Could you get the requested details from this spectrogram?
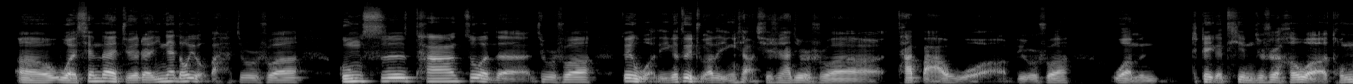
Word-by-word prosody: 呃， 95 Hz, -2 st, +3 dB
我 105 Hz, 0 st, +4 dB
现 145 Hz, -1 st, 0 dB
在 145 Hz, -3 st, +7 dB
觉 100 Hz, -3 st, -1 dB
着 105 Hz, -1 st, +2 dB
应 130 Hz, +5 st, -1 dB
该 150 Hz, -, +2 dB
都 145 Hz, +1 st, +2 dB
有 145 Hz, -, +1 dB
吧。 -, -, -12 dB
就 105 Hz, -1 st, -6 dB
是 100 Hz, -, -7 dB
说 105 Hz, 0 st, -1 dB, 0.3 s
公 140 Hz, +2 st, +3 dB
司 155 Hz, +2 st, +3 dB
它 140 Hz, -2 st, +2 dB
做 140 Hz, -1 st, +1 dB
的 85 Hz, -7 st, -3 dB
就 120 Hz, -, -9 dB
是 110 Hz, -, -5 dB
说 110 Hz, 0 st, +1 dB, 0.3 s
对 150 Hz, -, +4 dB
我 135 Hz, -, +2 dB
的 -, -, -9 dB
一 95 Hz, -, -7 dB
个 115 Hz, +2 st, +1 dB
最 155 Hz, +1 st, +5 dB
主 -, -, -7 dB
要 -, -, +1 dB
的 100 Hz, -, -3 dB
影 90 Hz, +2 st, -6 dB
响， -, -, -5 dB
其 140 Hz, -9 st, -9 dB
实 100 Hz, -, -8 dB
它 95 Hz, -, -2 dB
就 105 Hz, +2 st, +1 dB
是 -, -, -1 dB
说， 85 Hz, -2 st, -1 dB, 0.2 s
它 -, -, +1 dB
把 -, -, -1 dB
我 85 Hz, -4 st, -5 dB
比 90 Hz, -, -8 dB
如 85 Hz, 0 st, -5 dB
说 90 Hz, 0 st, -1 dB, 0.4 s
我 -, -, +1 dB
们 80 Hz, +2 st, -8 dB, 0.3 s
这 -, -, -15 dB
这 120 Hz, -3 st, +2 dB
个 -, -, -2 dB
team 105 Hz, -5 st, -4 dB
就 105 Hz, -, -3 dB
是 110 Hz, +2 st, +1 dB
和 105 Hz, 0 st, 0 dB
我 115 Hz, -, +5 dB
同 105 Hz, +3 st, -4 dB
105 Hz, 260 characters per minute, -26 LUFS, 95-140 Hz, 0.4 s, 在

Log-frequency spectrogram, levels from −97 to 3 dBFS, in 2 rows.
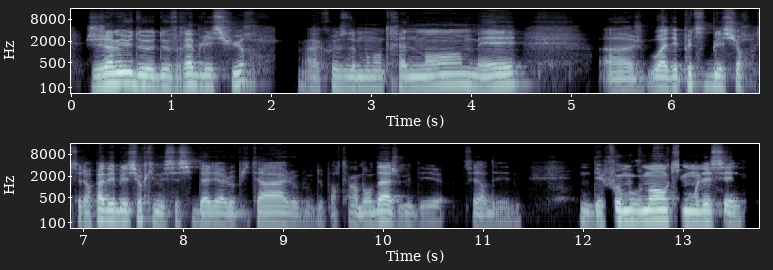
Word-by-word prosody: J'ai 105 Hz, -, -3 dB
jamais 130 Hz, +3 st, +9 dB
eu 135 Hz, -1 st, +8 dB
de 115 Hz, -2 st, +2 dB
de 110 Hz, +1 st, -2 dB
vraies 110 Hz, +3 st, +1 dB
blessures 120 Hz, +5 st, -3 dB, 0.5 s
à 100 Hz, -2 st, -10 dB
cause 105 Hz, +1 st, -9 dB
de 105 Hz, -, -3 dB
mon 100 Hz, 0 st, -6 dB
entraînement, 110 Hz, +4 st, -3 dB
mais 120 Hz, +2 st, 0 dB, 0.8 s
heu, 90 Hz, +1 st, -4 dB
j 90 Hz, -, -14 dB
ouais, 105 Hz, -2 st, +3 dB
des 105 Hz, -, -1 dB
petites 120 Hz, +1 st, -5 dB
blessures, 110 Hz, -1 st, -1 dB
c'est-à-dire, 100 Hz, +1 st, -8 dB
pas 120 Hz, -, +4 dB
des 115 Hz, 0 st, +2 dB
blessures 115 Hz, +2 st, 0 dB
qui 120 Hz, -, -10 dB
nécessitent 95 Hz, +1 st, -4 dB
d'aller 100 Hz, 0 st, -1 dB
à -, -, -1 dB
l'hôpital 95 Hz, +1 st, -4 dB
ou 95 Hz, +1 st, -15 dB
de -, -, -20 dB
porter -, -, -19 dB
un 100 Hz, -, -7 dB
bandage 100 Hz, +3 st, +1 dB
mais 95 Hz, 0 st, -13 dB
des 100 Hz, +2 st, -15 dB, 0.2 s
c'est-à-dire 85 Hz, -1 st, -10 dB
des 90 Hz, 0 st, -16 dB, 0.7 s
des 105 Hz, -3 st, -7 dB
faux 120 Hz, +4 st, +1 dB
mouvements 115 Hz, +1 st, +5 dB
qui 115 Hz, -, -5 dB
m'ont 105 Hz, -1 st, +2 dB
laissé 105 Hz, -2 st, -1 dB
105 Hz, 185 wpm, -23 LUFS, 100-115 Hz, 0.8 s, jamais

